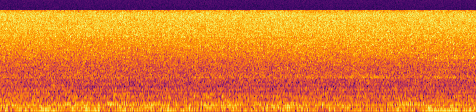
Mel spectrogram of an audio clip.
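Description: A man chants in a low, steady hum close by.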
